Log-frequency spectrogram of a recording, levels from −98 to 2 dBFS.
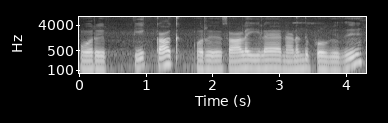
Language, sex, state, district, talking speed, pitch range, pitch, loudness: Tamil, male, Tamil Nadu, Kanyakumari, 85 wpm, 110-125 Hz, 115 Hz, -20 LUFS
